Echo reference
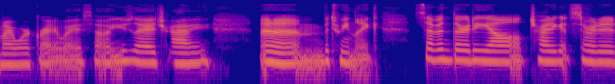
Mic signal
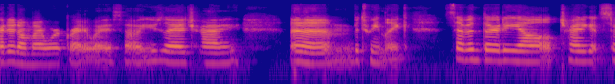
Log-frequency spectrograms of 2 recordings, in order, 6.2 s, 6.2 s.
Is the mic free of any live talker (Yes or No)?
Yes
